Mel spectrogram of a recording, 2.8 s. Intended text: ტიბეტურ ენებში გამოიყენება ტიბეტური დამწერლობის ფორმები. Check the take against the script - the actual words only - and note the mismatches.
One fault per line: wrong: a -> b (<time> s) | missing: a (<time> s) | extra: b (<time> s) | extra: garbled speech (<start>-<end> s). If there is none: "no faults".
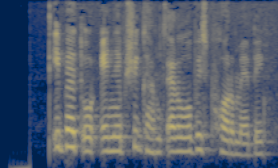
missing: გამოიყენება ტიბეტური (1.4 s)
